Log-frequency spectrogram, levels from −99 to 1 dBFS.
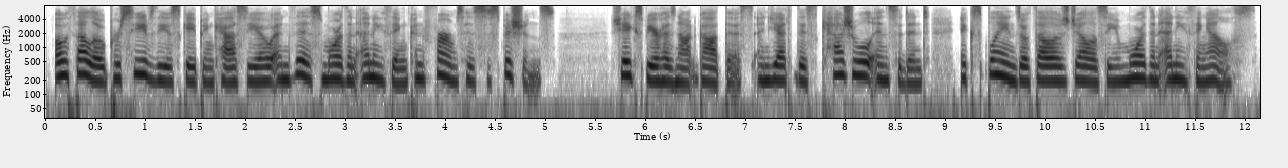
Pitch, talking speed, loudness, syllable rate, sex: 210 Hz, 150 wpm, -18 LUFS, 5.1 syllables/s, female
